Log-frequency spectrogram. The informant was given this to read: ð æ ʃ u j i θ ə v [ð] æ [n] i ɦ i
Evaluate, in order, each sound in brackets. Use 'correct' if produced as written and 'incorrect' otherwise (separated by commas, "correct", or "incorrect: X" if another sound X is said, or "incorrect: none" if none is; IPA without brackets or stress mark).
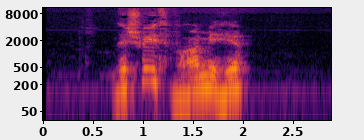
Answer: incorrect: ʁ, incorrect: m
